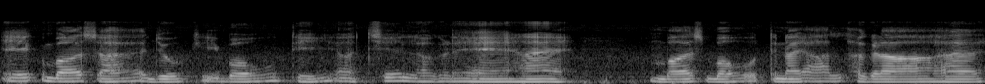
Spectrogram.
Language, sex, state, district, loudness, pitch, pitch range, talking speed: Hindi, male, Bihar, Araria, -27 LUFS, 130 Hz, 125-145 Hz, 85 wpm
